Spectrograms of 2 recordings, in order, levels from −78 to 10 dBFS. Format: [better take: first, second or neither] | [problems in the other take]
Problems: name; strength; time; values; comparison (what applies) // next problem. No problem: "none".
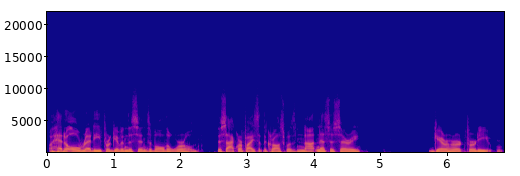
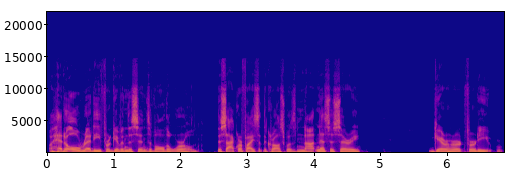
second | muffled; very; fading above 2 kHz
